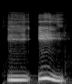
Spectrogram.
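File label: "ee", English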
